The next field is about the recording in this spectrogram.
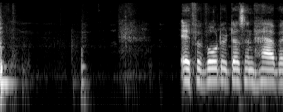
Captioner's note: speaking French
